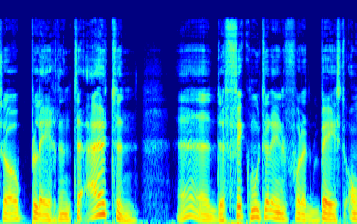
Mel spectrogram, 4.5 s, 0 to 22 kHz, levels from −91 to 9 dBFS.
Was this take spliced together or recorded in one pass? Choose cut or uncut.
uncut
